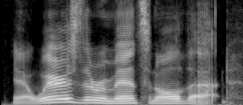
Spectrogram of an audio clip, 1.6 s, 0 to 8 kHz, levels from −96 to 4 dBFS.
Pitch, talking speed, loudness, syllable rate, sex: 175 Hz, 295 wpm, -15 LUFS, 8.5 syllables/s, female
